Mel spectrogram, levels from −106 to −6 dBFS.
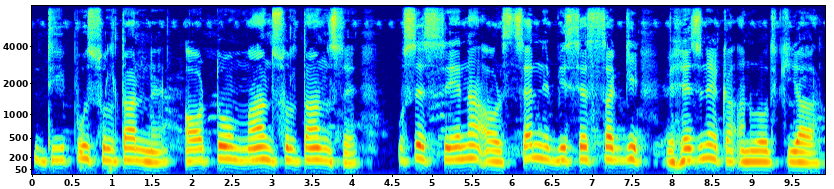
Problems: none marked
